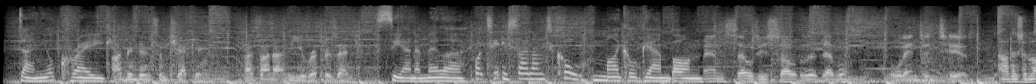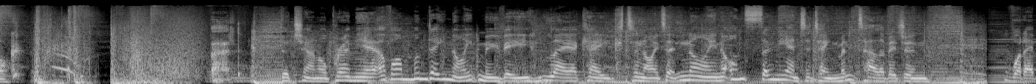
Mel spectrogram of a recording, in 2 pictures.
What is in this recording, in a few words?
tv promos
